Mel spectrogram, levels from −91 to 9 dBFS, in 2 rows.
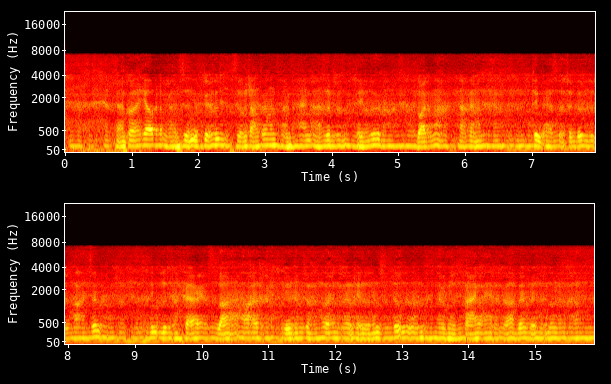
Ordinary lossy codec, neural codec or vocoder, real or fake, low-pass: none; codec, 16 kHz, 0.5 kbps, FunCodec, trained on LibriTTS, 25 frames a second; fake; 7.2 kHz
